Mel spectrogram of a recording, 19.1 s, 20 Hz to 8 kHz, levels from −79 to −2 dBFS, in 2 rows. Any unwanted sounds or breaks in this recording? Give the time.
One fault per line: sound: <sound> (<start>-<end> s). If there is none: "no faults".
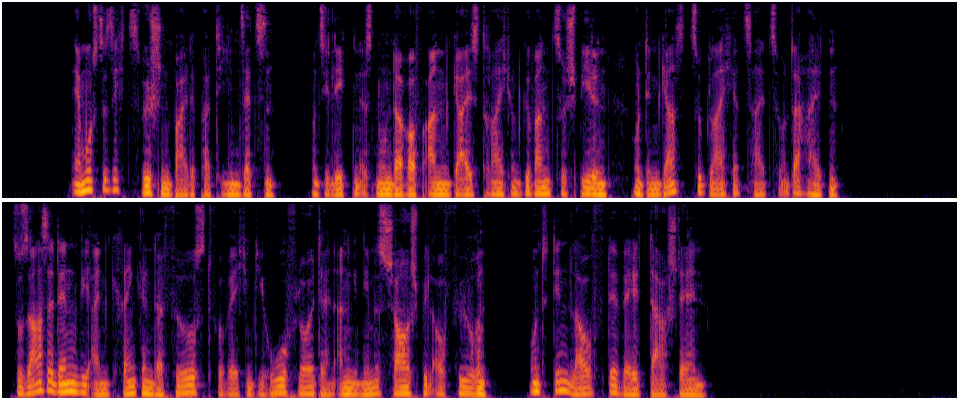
no faults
